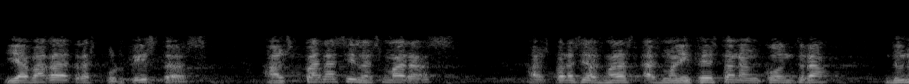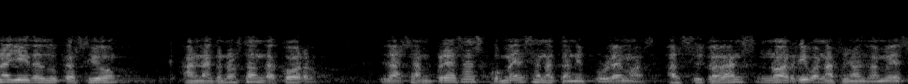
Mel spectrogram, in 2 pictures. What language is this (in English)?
Catalan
